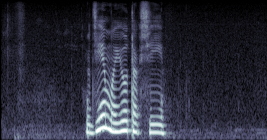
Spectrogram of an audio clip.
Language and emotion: Russian, sad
